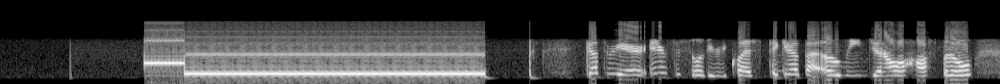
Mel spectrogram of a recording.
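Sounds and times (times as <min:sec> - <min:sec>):
radio dispatch alert tones for an air medical unit: 0:01.5 - 0:04.9
speech: 0:01.8 - 0:02.4, 0:06.2 - 0:09.9.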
